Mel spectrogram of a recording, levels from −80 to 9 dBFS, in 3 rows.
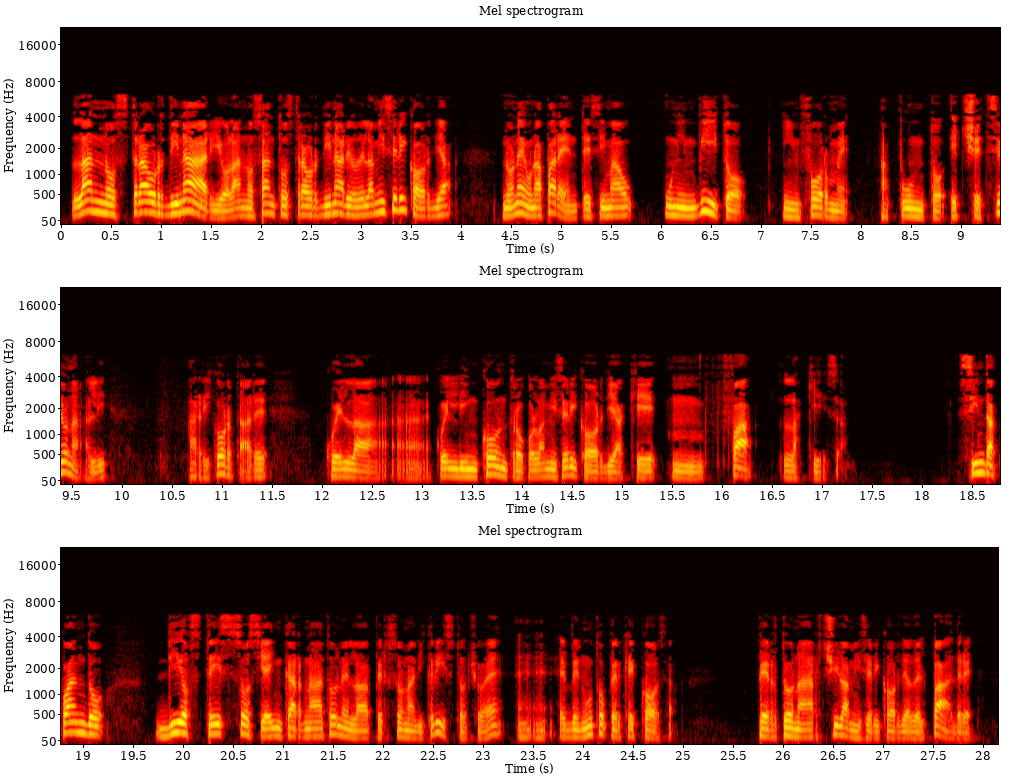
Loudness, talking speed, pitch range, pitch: -24 LUFS, 120 wpm, 100-140 Hz, 115 Hz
